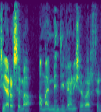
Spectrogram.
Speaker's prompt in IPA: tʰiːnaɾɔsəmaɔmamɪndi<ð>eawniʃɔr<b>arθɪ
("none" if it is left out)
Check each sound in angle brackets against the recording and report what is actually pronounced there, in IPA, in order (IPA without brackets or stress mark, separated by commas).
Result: v, v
